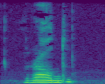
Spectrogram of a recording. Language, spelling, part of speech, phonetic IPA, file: Polish, rod, noun, [rɔt], LL-Q809 (pol)-rod.wav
